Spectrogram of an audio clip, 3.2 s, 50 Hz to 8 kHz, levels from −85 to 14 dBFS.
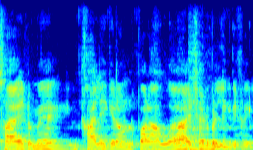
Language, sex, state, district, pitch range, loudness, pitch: Hindi, male, Jharkhand, Jamtara, 135-150 Hz, -17 LUFS, 140 Hz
